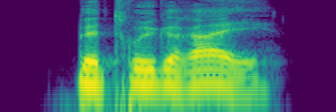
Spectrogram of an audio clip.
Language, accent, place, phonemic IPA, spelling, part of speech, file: German, Germany, Berlin, /bətʁyːɡəˈʁaɪ̯/, Betrügerei, noun, De-Betrügerei.ogg
- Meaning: cheating; swindling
